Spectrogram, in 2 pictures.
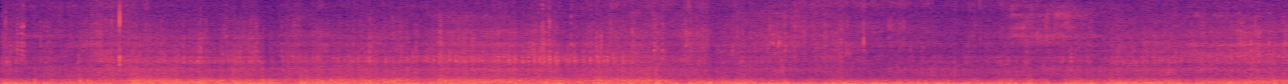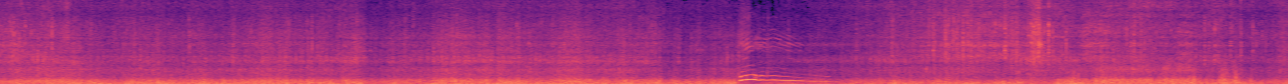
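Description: Wind buffets a helmet microphone in a loud, steady roar.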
